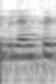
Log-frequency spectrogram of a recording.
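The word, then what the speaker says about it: Blinkit: तो बहुत सारे ऐसे कमेंट्स में आ गए कि ब्लैंकेट से मतलब सामान जो आप लेती है ना, तो उसमें बहुत सारा चीज लोग ब्लैंकेट नहीं बेटा, बोला ब्लिंकिट। अरे बहुत स्पीचलेस हो जाते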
